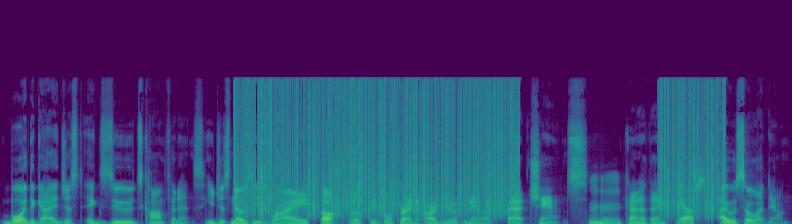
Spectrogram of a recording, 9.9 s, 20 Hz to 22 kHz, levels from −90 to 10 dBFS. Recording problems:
crackling; loud; from 3 to 6.5 s and at 8 s; 1 dB below the speech

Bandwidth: 14.5 kHz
